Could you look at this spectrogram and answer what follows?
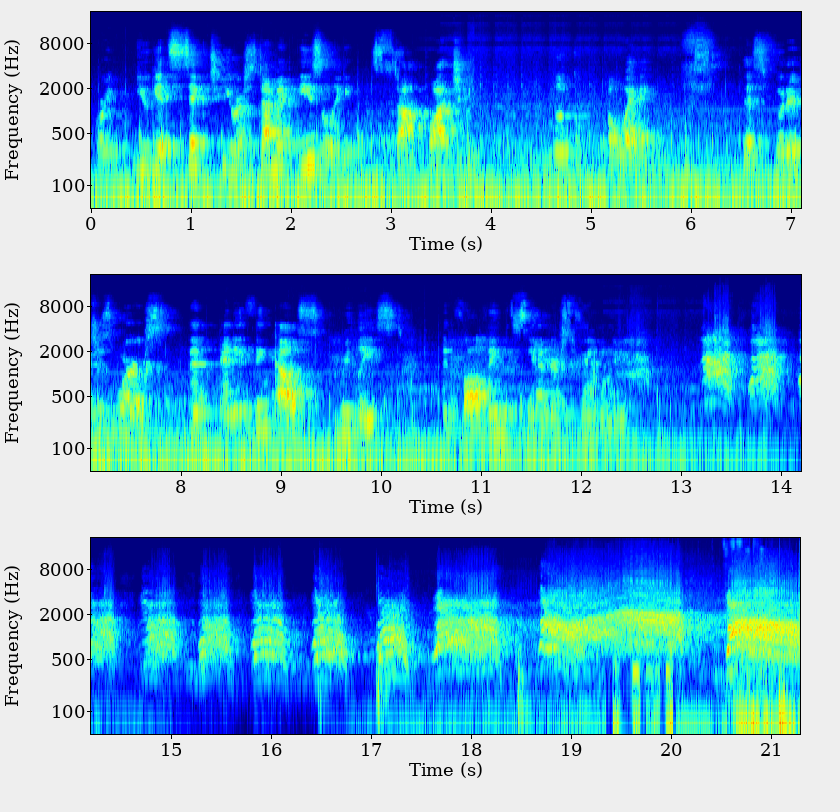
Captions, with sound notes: or you get sick to your stomach easily, stop watching. Look away. This footage is worse than anything else released involving the Sanders family. (Greg screaming) (Greg screaming)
